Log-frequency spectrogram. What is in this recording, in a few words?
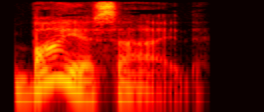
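"biocide", English, uk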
